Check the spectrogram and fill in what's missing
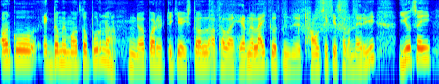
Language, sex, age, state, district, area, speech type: Nepali, male, 45-60, West Bengal, Kalimpong, rural, spontaneous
